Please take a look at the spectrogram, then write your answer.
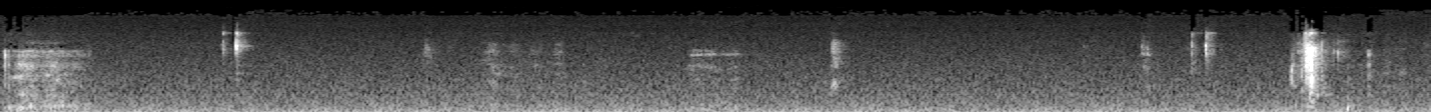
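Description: Computer mouse clicking at a desk, a few sparse, sharp, faint clicks spread over ten quiet seconds, with a small cluster of clicks near the end.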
